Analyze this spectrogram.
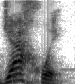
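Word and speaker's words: Yahweh: estas cuatro consonantes y se creó algo que se podría pronunciar como yahwe y después de ahí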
